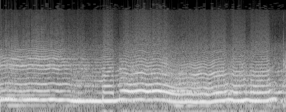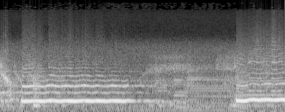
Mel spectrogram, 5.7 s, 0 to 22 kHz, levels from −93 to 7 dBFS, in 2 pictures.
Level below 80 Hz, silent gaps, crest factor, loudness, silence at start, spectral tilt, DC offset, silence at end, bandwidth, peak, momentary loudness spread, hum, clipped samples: -34 dBFS; none; 4 dB; -4 LUFS; 0 s; -6.5 dB/octave; under 0.1%; 0 s; 9 kHz; 0 dBFS; 14 LU; none; 4%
